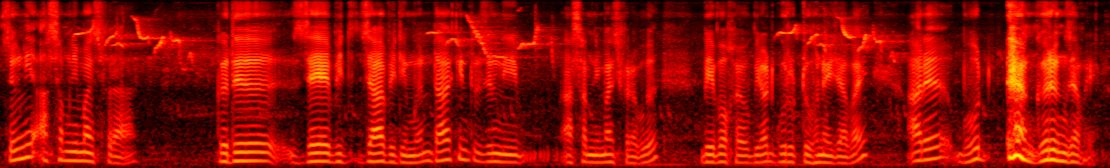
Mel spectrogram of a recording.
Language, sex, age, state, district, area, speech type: Bodo, male, 60+, Assam, Udalguri, urban, spontaneous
